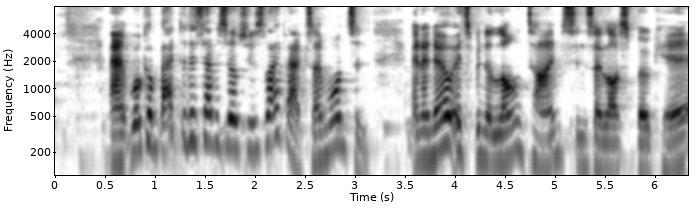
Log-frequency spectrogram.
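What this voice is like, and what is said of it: Slightly congested, allergy-affected voice. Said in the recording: “there are two problems with my voice ... it still sounds weird ... my nose is a bit allergic right now because it's winter ... that's two factors which make my sound a bit different today”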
